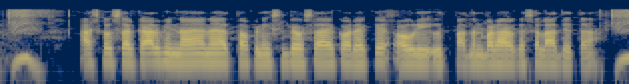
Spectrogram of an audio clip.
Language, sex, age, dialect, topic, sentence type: Bhojpuri, male, 18-24, Southern / Standard, agriculture, statement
